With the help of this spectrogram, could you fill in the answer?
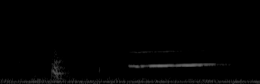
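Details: Newborn Labrador Retriever puppies, a litter of seven born May 24, 2021, with their mother Belle on a live puppy cam indoors: one thin, steady whine lasting about a second, rising slightly, after a few soft rustles, over a low constant hum.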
